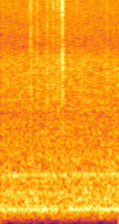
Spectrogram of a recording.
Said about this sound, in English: That's the noise of the uh, windshield wipers. It's raining it's raining.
